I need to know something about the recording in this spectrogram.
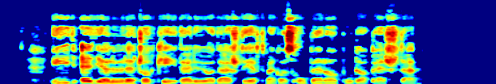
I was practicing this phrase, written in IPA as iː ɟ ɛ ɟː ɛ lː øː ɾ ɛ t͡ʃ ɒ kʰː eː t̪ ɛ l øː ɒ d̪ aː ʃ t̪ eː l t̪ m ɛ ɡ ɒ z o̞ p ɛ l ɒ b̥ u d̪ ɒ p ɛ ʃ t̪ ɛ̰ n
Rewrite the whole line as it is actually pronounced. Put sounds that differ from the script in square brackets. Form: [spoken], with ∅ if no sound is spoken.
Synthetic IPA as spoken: iː ɟ ɛ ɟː ɛ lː øː ɾ ɛ t͡ʃ ɒ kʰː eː t̪ ɛ l øː ɒ d̪ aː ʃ t̪ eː [r] t̪ m ɛ ɡ ɒ z o̞ p ɛ [ɾ] ɒ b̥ u d̪ ɒ p ɛ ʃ t̪ ɛ̰ n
